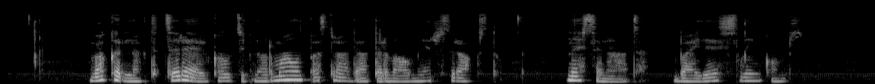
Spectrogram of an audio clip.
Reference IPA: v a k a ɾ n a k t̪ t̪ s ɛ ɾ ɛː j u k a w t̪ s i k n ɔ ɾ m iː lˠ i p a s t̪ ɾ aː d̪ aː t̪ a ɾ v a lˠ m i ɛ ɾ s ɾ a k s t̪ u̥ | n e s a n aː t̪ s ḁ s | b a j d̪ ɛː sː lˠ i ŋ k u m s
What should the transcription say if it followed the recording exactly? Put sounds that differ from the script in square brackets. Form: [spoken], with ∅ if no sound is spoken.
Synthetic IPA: v a k a ɾ n a k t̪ t̪ s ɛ ɾ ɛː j u k a w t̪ s i k n ɔ ɾ m [aː] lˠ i p a s t̪ ɾ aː d̪ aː t̪ a ɾ v a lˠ m i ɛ ɾ s ɾ a k s t̪ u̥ | n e s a n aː t̪ s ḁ [∅] | b a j d̪ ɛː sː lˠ i ŋ k u m s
